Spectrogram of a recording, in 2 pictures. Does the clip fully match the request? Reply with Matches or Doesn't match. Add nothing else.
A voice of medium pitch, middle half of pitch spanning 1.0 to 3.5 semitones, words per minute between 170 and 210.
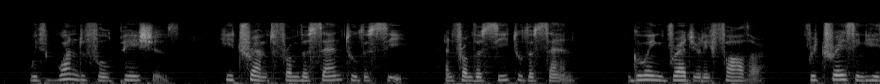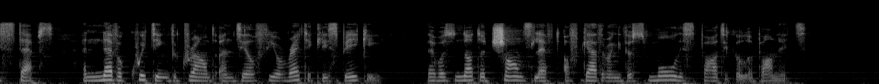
Doesn't match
